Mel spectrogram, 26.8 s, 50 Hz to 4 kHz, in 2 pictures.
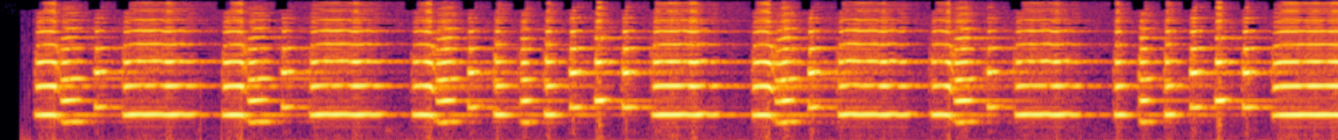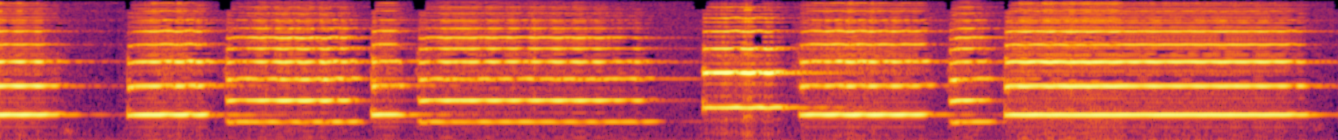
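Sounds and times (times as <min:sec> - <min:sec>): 
hunting horn: 0:00.3 - 0:26.7.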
